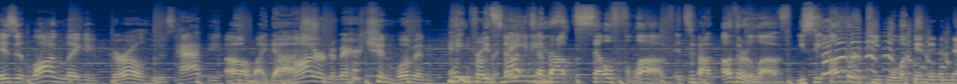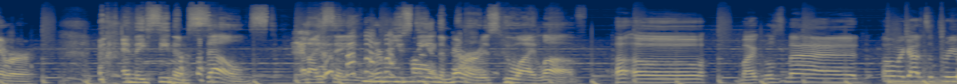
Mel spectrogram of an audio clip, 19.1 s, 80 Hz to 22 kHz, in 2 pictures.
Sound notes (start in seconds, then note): 12.4 laughing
